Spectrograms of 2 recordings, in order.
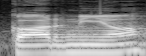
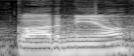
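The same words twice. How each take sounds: The two takes are said the same way.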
